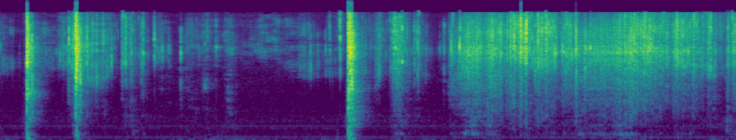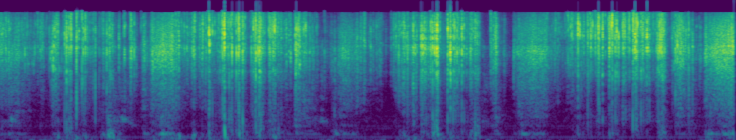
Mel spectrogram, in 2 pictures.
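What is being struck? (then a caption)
Dry puffed cereal pieces crumbled by hand. Fingertips pinch and crumble a pile of broken, dry, crispy puffed cereal pillow fragments by hand, with whole pieces sitting behind the pile. A few sharp, isolated cracks with quiet gaps come first, then from about four and a half seconds a dense, continuous, bright crackling and crunching runs to the end. The sound is crisp and high-pitched, with almost no low end.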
